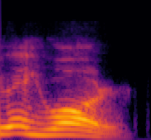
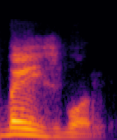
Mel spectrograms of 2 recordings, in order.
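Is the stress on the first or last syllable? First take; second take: last; first. First: The stress is on the last syllable. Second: The stress is on the first syllable.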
